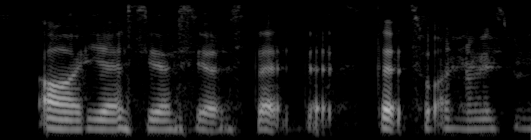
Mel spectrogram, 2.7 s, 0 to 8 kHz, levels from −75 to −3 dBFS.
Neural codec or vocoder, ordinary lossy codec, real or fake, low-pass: vocoder, 22.05 kHz, 80 mel bands, HiFi-GAN; MP3, 48 kbps; fake; 7.2 kHz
